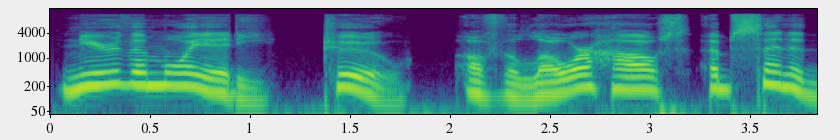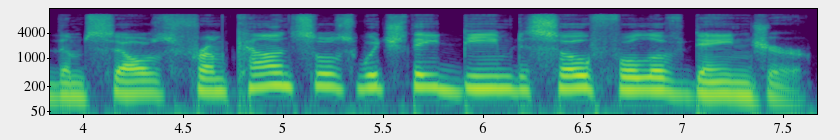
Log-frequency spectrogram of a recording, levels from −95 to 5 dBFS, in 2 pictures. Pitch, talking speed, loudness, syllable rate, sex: 165 Hz, 150 wpm, -15 LUFS, 4.1 syllables/s, male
